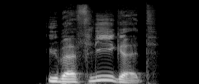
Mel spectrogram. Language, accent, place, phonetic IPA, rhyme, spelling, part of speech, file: German, Germany, Berlin, [ˌyːbɐˈfliːɡət], -iːɡət, überflieget, verb, De-überflieget.ogg
- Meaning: second-person plural subjunctive I of überfliegen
